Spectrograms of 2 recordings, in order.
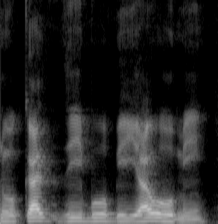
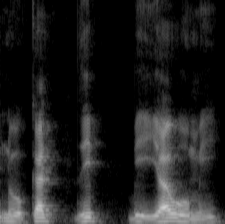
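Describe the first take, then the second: First: A vowel separates the two b sounds. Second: The two b sounds merge into one.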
